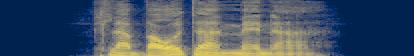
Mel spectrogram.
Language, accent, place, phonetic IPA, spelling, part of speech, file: German, Germany, Berlin, [klaˈbaʊ̯tɐˌmɛnɐ], Klabautermänner, noun, De-Klabautermänner.ogg
- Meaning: nominative/accusative/genitive plural of Klabautermann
